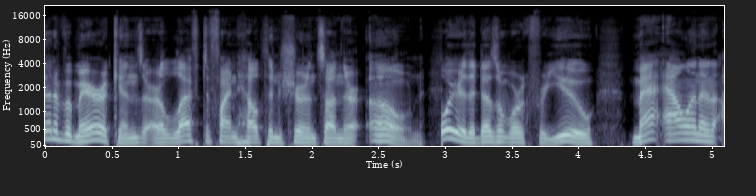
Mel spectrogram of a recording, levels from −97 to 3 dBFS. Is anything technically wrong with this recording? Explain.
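Yes. At 2.97 s the speech jumps abruptly forward with a brief blip, likely a stream segment skipped. The spectrogram shows a sudden vertical break, and the waveform shows a sharp step.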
